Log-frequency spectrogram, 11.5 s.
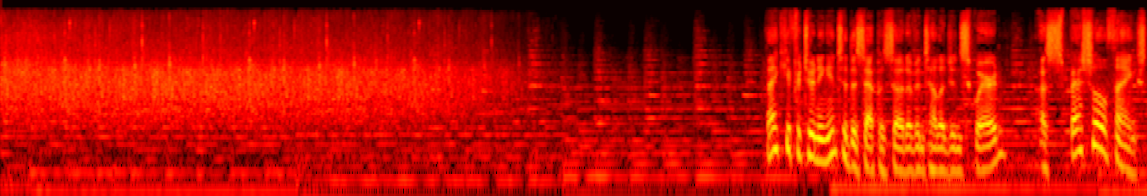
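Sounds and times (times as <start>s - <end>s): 
crowd applauding: 0.0s - 5.6s
low musical tone: 0.0s - 11.4s
speech: 7.7s - 11.4s.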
